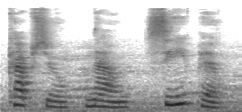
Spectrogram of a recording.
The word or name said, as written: capsule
